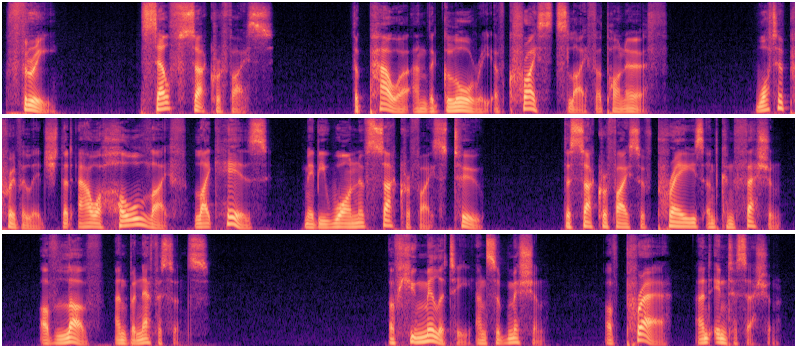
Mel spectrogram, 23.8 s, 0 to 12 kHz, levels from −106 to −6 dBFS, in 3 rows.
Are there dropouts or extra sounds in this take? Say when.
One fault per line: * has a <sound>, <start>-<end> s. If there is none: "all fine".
all fine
